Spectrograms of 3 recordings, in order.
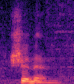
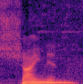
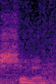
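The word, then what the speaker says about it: Shin'en: Shinen. Shinen. I always thought it was shinin, like shining. Yeah, I thought so too, but I thought I saw in an article it's Shinen. That makes perfect sense.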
